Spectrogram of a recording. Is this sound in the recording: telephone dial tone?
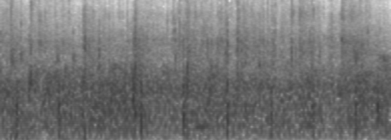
no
